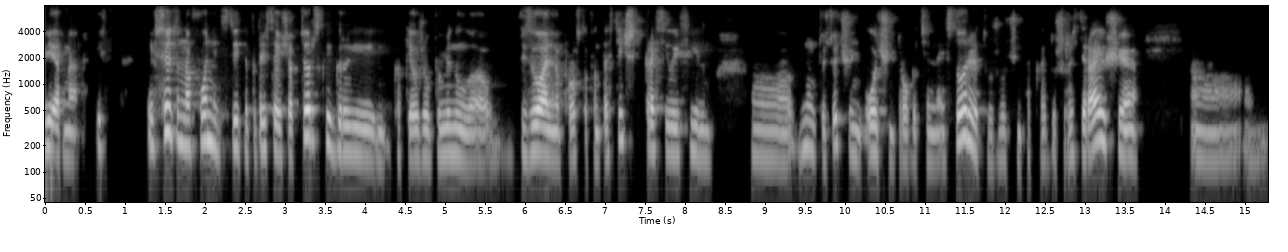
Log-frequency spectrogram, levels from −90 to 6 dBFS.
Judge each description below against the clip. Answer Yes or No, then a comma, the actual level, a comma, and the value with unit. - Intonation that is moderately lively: No, wide, 5.9 semitones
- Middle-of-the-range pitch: Yes, medium, 165 Hz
